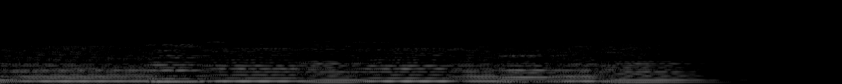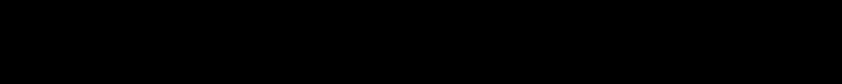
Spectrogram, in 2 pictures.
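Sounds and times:
violoncello: 0.0s - 7.4s.

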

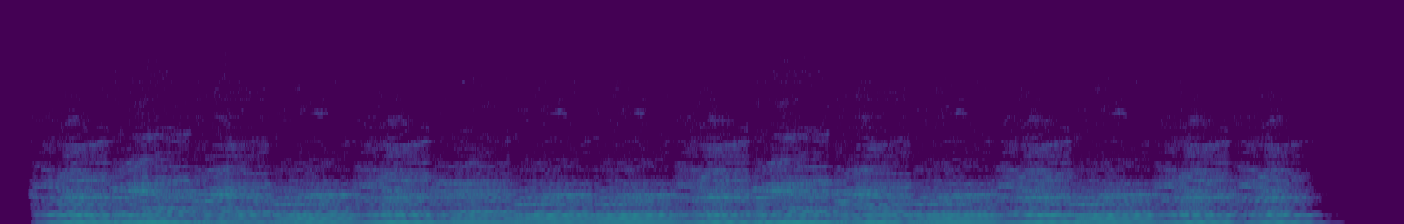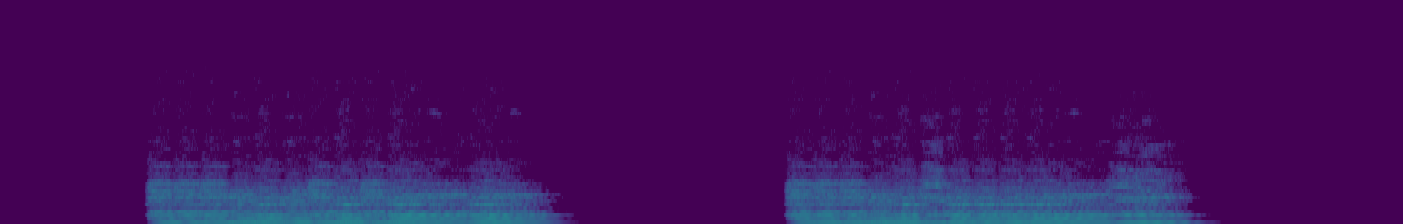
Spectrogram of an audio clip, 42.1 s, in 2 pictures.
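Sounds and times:
violoncello: 0.5s - 20.0s, 23.2s - 29.5s, 32.8s - 39.2s.

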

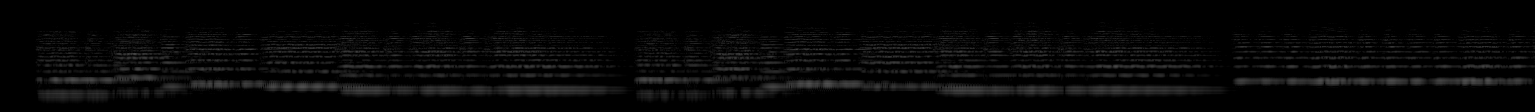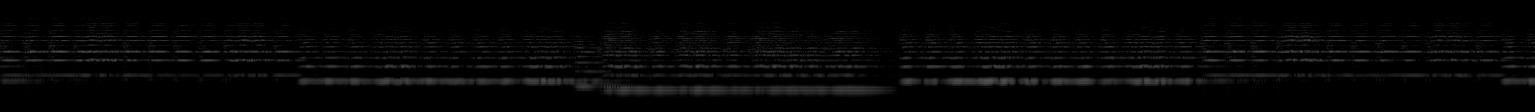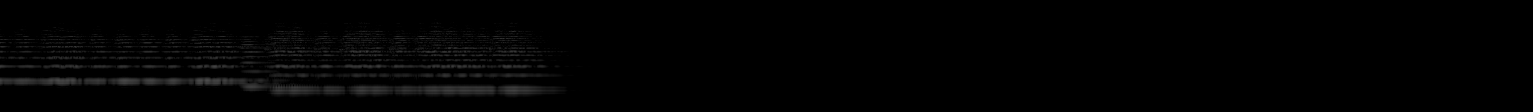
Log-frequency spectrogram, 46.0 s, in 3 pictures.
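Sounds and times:
violin: 0.4s - 36.4s.

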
